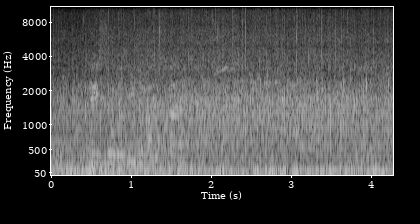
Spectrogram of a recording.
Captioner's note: everybody claps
